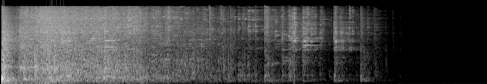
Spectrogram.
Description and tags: Windows being broken with various objects. Also includes scratching.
